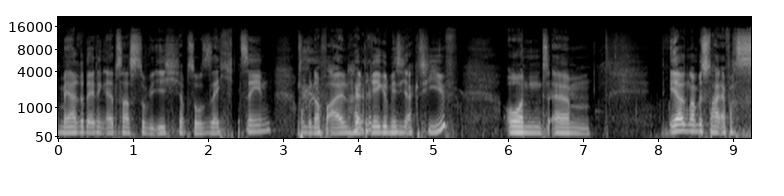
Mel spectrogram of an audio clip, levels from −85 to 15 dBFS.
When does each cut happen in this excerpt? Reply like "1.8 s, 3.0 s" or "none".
none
